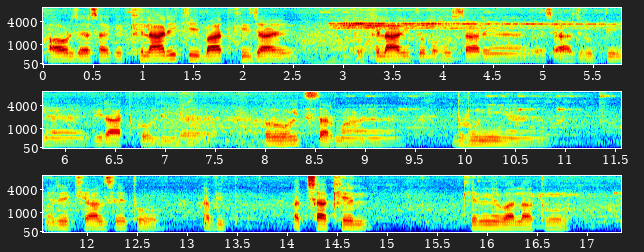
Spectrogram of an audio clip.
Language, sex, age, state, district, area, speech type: Urdu, female, 30-45, Bihar, Madhubani, rural, spontaneous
